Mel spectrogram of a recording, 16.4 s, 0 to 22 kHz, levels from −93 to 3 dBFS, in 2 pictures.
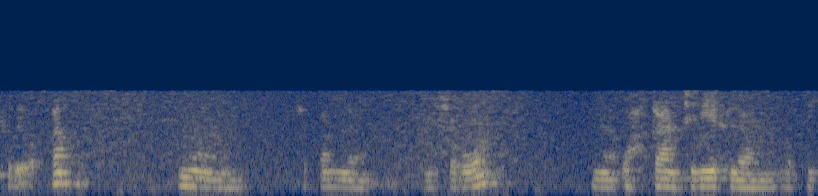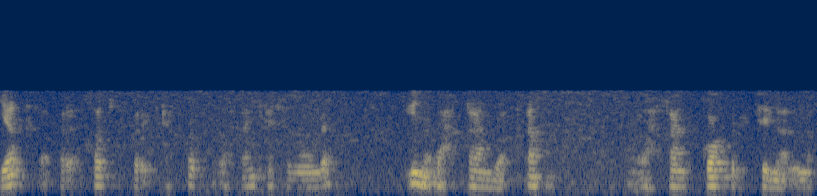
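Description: Noise suppressor artifacts run through the whole clip. The room noise, about 10 dB under the speech, is pulled down by about 16 dB between phrases and returns beneath them. This frame-by-frame pumping is what separates it from plain steady background.

Speech cut by the noise suppressor occurs at 0.00–1.05, 1.38–1.82, 2.16–2.57, 2.93–5.13, 5.92–7.31, 7.74–12.29, 12.63–14.03 and 14.46 s to the end. Quiet consonants and word endings dip by about 14 to 18 dB and sound swallowed. This is unlike the even dullness from the call path's 4 kHz ceiling.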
